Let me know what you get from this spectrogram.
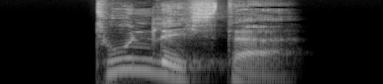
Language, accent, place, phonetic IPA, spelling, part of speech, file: German, Germany, Berlin, [ˈtuːnlɪçstɐ], tunlichster, adjective, De-tunlichster.ogg
- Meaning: inflection of tunlich: 1. strong/mixed nominative masculine singular superlative degree 2. strong genitive/dative feminine singular superlative degree 3. strong genitive plural superlative degree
